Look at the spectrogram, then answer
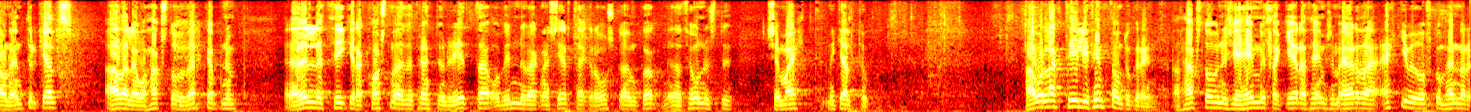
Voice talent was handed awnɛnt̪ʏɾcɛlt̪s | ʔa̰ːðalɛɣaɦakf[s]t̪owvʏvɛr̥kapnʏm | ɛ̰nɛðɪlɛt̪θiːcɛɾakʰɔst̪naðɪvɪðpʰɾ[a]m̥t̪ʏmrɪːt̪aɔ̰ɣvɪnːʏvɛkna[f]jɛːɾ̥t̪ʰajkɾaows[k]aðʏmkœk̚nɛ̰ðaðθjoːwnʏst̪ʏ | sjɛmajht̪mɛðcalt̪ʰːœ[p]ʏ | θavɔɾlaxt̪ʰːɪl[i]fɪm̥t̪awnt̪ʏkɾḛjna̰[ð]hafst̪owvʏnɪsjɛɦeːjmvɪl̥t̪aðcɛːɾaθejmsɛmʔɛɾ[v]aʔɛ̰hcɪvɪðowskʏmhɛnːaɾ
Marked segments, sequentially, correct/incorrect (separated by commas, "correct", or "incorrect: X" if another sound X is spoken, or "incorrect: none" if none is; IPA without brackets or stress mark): correct, incorrect: ɛ, incorrect: s, correct, incorrect: k, correct, correct, incorrect: ð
